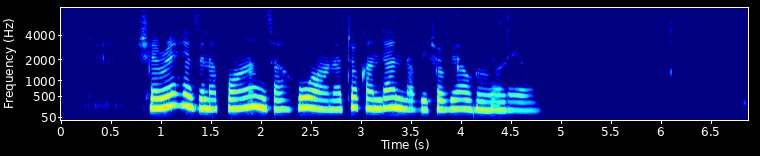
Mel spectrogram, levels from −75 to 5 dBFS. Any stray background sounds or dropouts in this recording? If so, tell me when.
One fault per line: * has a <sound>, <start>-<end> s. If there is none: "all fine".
all fine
